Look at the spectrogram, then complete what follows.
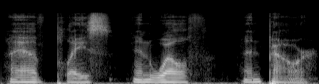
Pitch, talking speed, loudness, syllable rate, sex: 100 Hz, 130 wpm, -21 LUFS, 3.6 syllables/s, male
